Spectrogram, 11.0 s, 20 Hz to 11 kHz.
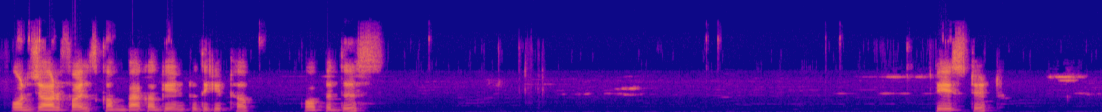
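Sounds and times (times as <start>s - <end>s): faint high-pitched chirp: 4.8s - 7.3s, 8.0s - 11.0s.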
